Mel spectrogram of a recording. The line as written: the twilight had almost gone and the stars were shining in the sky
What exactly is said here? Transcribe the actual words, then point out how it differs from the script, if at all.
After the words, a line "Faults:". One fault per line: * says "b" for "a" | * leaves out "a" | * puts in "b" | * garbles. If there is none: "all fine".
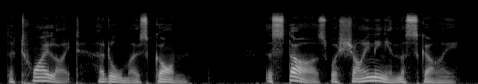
the twilight had almost gone the stars were shining in the sky
Faults:
* leaves out "and"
